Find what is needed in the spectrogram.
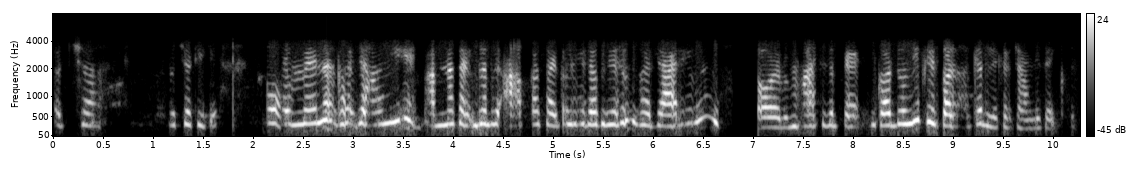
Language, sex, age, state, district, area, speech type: Hindi, female, 18-30, Uttar Pradesh, Prayagraj, rural, conversation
